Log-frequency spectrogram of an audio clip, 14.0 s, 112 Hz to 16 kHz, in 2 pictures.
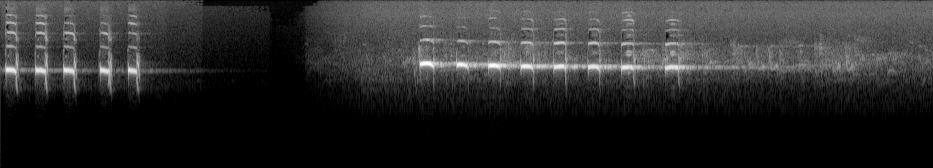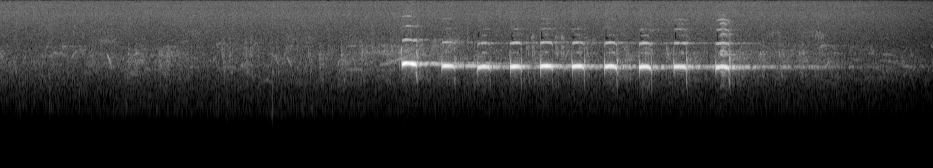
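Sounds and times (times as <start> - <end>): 
Grey-headed woodpecker calling in whistled series in Russia: 0.0 - 1.2, 3.1 - 6.6, 9.8 - 13.3.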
